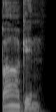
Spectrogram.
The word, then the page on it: bargain: British English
